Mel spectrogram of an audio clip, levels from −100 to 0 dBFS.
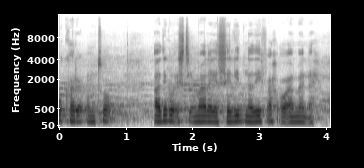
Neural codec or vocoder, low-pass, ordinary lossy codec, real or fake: none; 14.4 kHz; none; real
